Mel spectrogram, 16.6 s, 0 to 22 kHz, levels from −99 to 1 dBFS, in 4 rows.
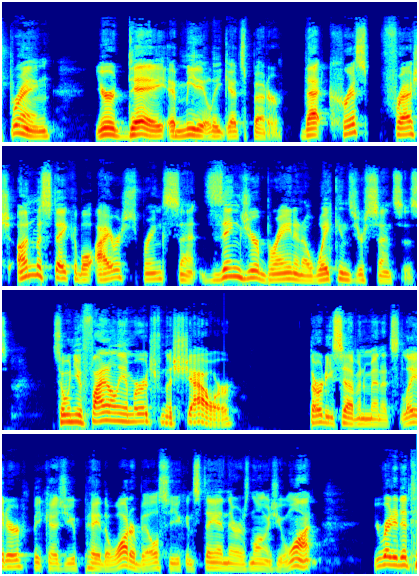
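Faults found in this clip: Overlap-add ripple, 9.72–10.52 s. Fast, rough tremolo on the speech. Level swings about 11 dB at around 30 Hz. Probable component: frame-based processing stage (resynthesis/enhancement). Mechanism: analysis/synthesis windows overlap without summing to constant gain, so gain dips once per frame. Distinguisher: steady, periodic level flutter locked to the frame rate. No dropouts, clicks or pitch change, unlike packet loss or jitter.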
